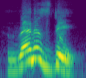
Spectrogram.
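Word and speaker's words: Wednesday: इसको क्या बोलेंगे वेनसडे यह जो डी होता है ना स्टूडेंट यह साइलेंट होता है ओके तो व्हाट वी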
